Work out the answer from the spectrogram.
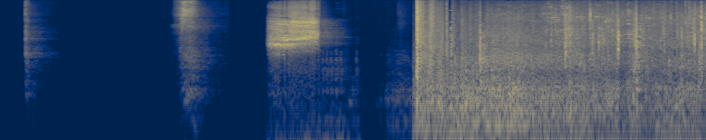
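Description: A grenade is thrown and explodes: a few faint clicks and a breathy whoosh come first, then a sudden loud blast that rolls on as a sustained, noisy rumble.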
